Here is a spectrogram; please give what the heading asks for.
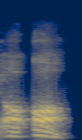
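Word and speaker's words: ʻōʻō: total extinction of the o'o. I'm sorry, I should pronounce it better than that. The o'o, which is meant to evoke its call, as I'll get to in a minute, and the mamo.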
